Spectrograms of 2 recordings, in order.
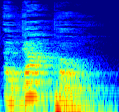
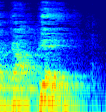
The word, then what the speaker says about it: agapao: The Greek word for love in John 3:16 is agapo. Agapo. A-G-A-P-A-O. Not agape, but agapo. No, it's agapo.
